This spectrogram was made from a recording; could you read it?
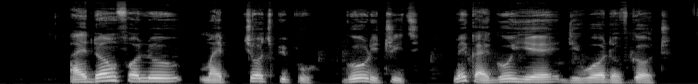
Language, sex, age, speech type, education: Nigerian Pidgin, male, 30-45, spontaneous, tertiary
